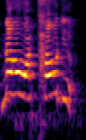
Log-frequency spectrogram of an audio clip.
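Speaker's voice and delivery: put-on high, loud snapping Vietnamese-accented lady; aggressive owner. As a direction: snap back impatiently in her accent. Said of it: "so aggressive".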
